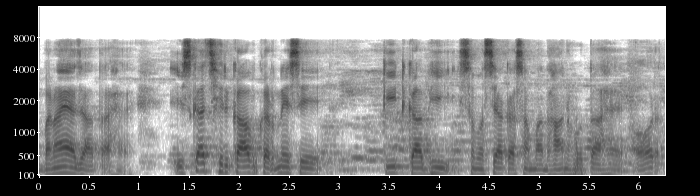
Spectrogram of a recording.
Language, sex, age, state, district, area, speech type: Hindi, male, 45-60, Bihar, Muzaffarpur, urban, spontaneous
